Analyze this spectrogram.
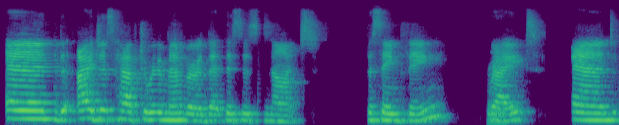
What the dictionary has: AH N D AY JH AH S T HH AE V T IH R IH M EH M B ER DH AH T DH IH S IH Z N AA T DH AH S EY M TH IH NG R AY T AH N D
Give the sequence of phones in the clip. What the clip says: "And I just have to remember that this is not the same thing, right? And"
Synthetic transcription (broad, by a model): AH N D AY JH AH S T HH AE F T IH R IH M EH M B ER DH AH T DH IH S IH Z N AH T DH AH S EY M TH IH NG R AY T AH N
